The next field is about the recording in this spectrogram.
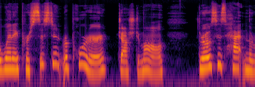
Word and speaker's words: Duhamel: It came out in 2010, starring Kristen Bell and Josh Duhamel, right? That's how you say it? – Duhamel, yeah.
